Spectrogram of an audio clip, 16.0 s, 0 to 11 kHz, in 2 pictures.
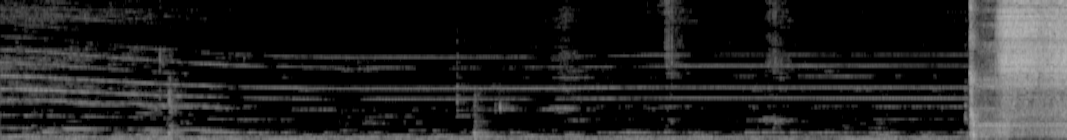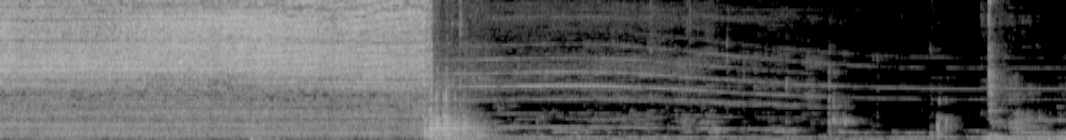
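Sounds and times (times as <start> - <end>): laser welder hissing: 7.3 - 11.7
faint high whine falling in pitch: 7.8 - 16.0.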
